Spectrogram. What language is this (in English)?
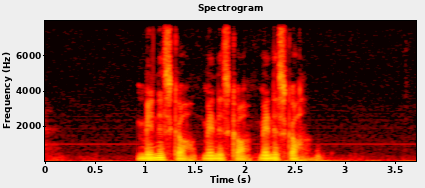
Danish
